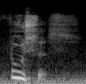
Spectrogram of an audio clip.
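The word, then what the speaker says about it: phusis (φύσις): The Greek word is physis, but it's pronounced phusis. I don't understand all about the Greek, but it's pronounced phusis.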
